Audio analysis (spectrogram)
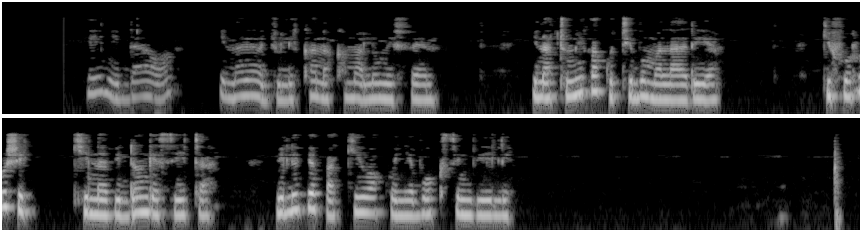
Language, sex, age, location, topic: Swahili, male, 25-35, Kisii, health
